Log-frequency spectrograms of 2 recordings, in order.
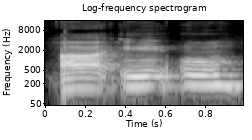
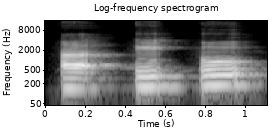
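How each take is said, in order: First: The vowels are held for a medium length. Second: The vowels are clipped short with a jerk. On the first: The speaker calls it right. "बल्कि इसको दरमियान में से पढ़ेंगे" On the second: The speaker calls it wrong. "इस तरह झटके से नहीं पढ़ेंगे, ये गलत है"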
